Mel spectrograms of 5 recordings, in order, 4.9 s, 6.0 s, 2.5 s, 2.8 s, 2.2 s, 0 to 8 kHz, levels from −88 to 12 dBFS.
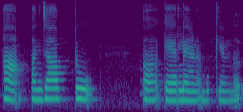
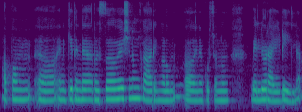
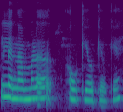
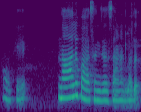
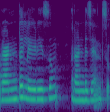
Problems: low volume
